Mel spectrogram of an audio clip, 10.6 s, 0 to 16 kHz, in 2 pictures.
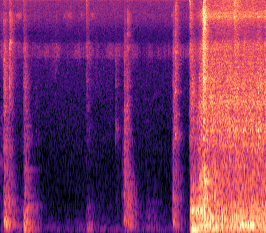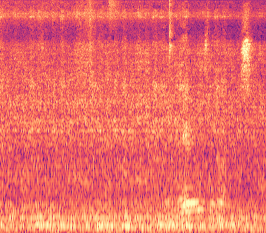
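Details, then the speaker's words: Samsung dryer starts up into a loud, heavy rumble with an uneven thump; cause is flat spots on the drum support rollers, fixed by replacing roller and shaft together (part DC97-16782A). "samson dryer complaint making loud noise in operation cause flat spot on the support rollers"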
